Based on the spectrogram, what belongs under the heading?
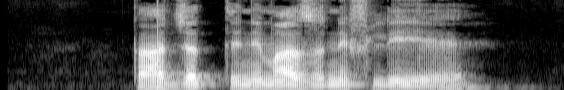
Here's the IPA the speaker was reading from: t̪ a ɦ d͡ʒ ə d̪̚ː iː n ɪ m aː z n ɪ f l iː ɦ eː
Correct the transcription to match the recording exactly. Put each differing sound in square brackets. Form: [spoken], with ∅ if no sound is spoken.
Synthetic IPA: t̪ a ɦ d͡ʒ ə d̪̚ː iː n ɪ m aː z n ɪ f l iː ɦ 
